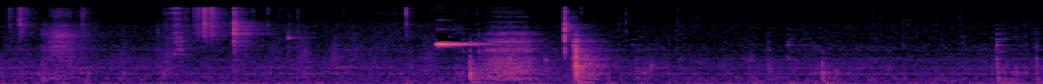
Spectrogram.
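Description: Small kitchen handling noises at the worktop: a few soft clicks and taps, then a brief high squeak with about a second of rustling a little over three seconds in, and a sharp click just after it.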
